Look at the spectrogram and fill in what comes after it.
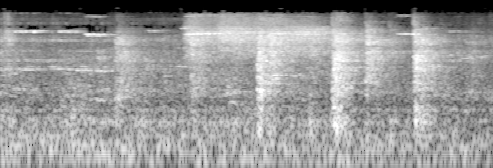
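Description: Czech Railways (ČD) EuroCity passenger coaches rolling past with a steady rumble, their wheels knocking over rail joints about once a second. There is a faint high squeal near the start.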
